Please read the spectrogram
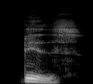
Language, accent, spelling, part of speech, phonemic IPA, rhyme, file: English, Australia, biz, noun, /bɪz/, -ɪz, En-au-biz.ogg
- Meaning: Business, especially showbusiness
